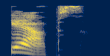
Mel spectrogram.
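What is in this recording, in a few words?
"gaps", English, British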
